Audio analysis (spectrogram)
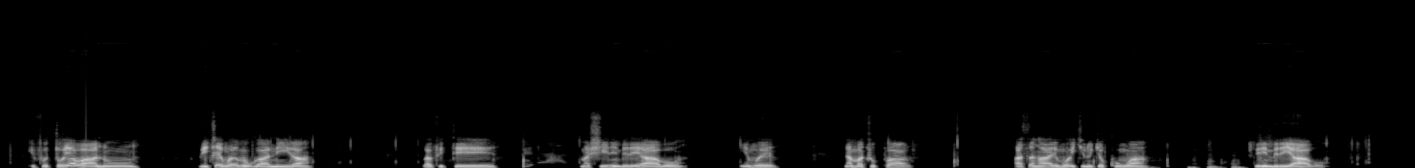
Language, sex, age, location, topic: Kinyarwanda, male, 50+, Kigali, government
